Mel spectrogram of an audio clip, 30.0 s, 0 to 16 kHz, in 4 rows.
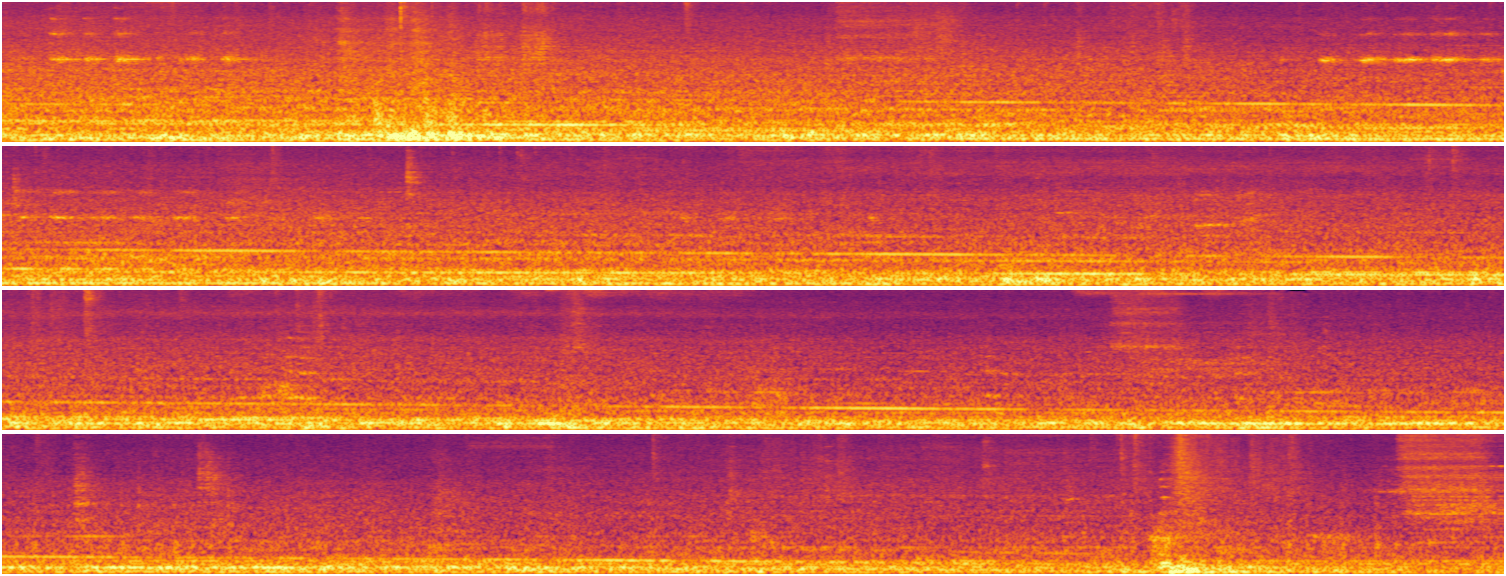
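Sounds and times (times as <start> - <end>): train running rumble: 0.0 - 30.0
train clunk: 26.1 - 30.0.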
